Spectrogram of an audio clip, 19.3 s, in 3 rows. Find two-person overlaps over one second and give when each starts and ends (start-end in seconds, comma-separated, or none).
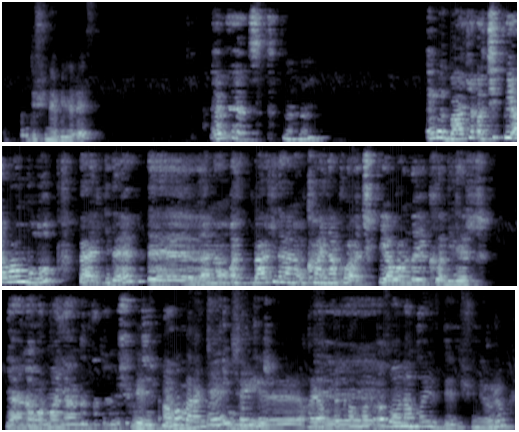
14.4-16.1, 16.8-18.2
